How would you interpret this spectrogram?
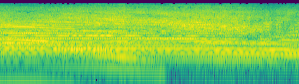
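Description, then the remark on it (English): A loud, blaring train-horn alert sound effect signalling a hype train: several layered tones held steady for about three seconds, with one pitch sliding downward partway through. No voices. “There goes the hype train, people.”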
